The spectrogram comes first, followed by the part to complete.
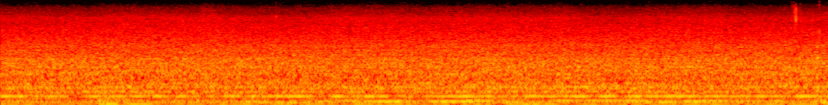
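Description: Steady faint hiss with a low, even hum: room tone, with no distinct event.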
